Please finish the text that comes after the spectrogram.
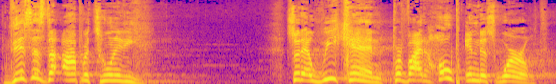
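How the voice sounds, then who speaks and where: This young Brooklyn man's voice is extremely high yet gravelly and husky, animated but measured in pace, with a Brooklyn accent. He preaches on a campus using impassioned rhetorical questions and some casual slang, recorded with long reverb in a large hall.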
